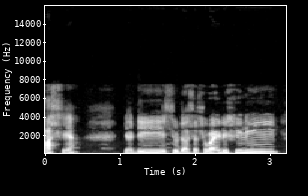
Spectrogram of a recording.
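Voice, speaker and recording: A man with a high pitch speaks at a fairly slow pace with ordinary pitch variation. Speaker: tutorial presenter. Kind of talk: tutorial. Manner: halting; soft-spoken.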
